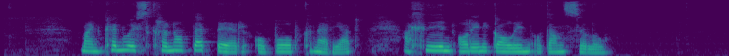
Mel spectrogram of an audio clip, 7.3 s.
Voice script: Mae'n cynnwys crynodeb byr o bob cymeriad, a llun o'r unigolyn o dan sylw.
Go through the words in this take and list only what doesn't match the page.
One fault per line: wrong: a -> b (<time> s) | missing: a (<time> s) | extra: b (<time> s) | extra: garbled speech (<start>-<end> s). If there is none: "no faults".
no faults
